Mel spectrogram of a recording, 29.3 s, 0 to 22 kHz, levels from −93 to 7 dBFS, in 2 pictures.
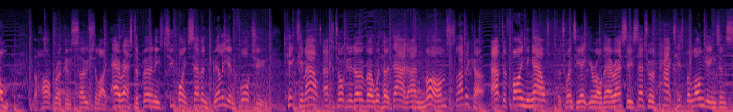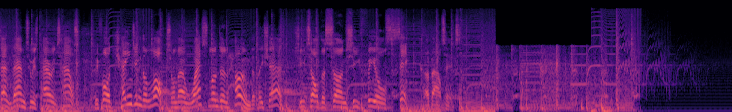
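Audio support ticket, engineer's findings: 24.56–26.48 s: sound turns dull and boxy, nothing above 4.1 kHz. No gap at switch, level unchanged, faint new noise floor about 50 dB down. Input switched to a poorer device, likely a narrower-band mic or headset call profile.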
